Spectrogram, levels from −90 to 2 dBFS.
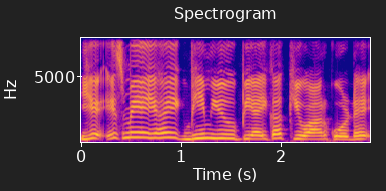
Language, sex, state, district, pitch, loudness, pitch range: Hindi, female, Bihar, Sitamarhi, 295 Hz, -12 LUFS, 255-330 Hz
